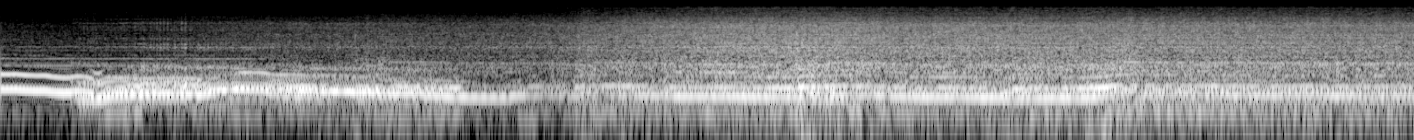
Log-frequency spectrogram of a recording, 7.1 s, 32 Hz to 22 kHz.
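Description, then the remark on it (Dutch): A Mercedes-Benz W14 Formula 1 car engine fires up and holds a loud, high-pitched buzzing drone for several seconds, its pitch dipping and wavering slightly as it revs, with no voices. “Maar ja, de auto van Mercedes is in ieder geval... Er zit een motor in. Die hoor je, Lewis.”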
